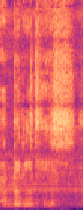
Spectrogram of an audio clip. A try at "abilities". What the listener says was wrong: Again there, I would say instead of abilities, but abilities. My abilities in English. So again, you're having a little bit of trouble with that it. Like hit, heat, mit, meet. Abilities.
